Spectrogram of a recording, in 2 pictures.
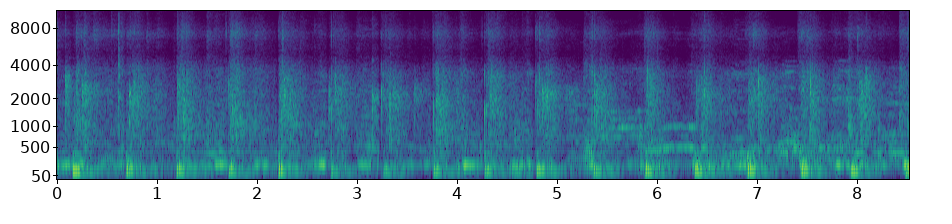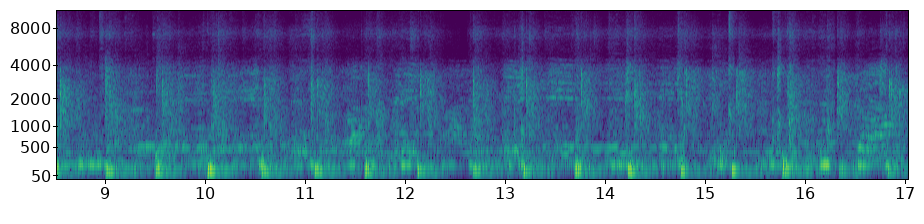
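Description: Live worship band playing: two acoustic guitars strummed under a steady beat on a cajón, with a voice singing over them.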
